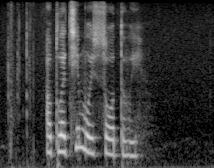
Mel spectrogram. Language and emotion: Russian, neutral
